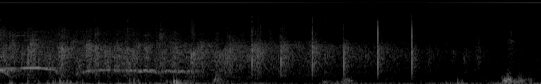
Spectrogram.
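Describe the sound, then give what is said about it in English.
Audience applause welcoming Bobcat Goldthwait for a Meet the Filmmaker event, a dense wash of clapping that gradually thins into scattered, separate claps by the end, with a thin steady whistle-like tone sounding briefly near the start. “Now let's big a big warm welcome and let's applaud”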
